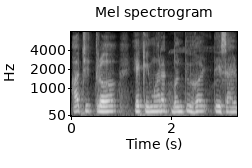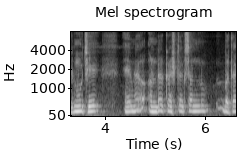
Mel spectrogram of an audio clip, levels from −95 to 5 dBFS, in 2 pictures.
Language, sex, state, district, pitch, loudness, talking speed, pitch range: Gujarati, male, Gujarat, Gandhinagar, 185 Hz, -20 LUFS, 135 wpm, 180-195 Hz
